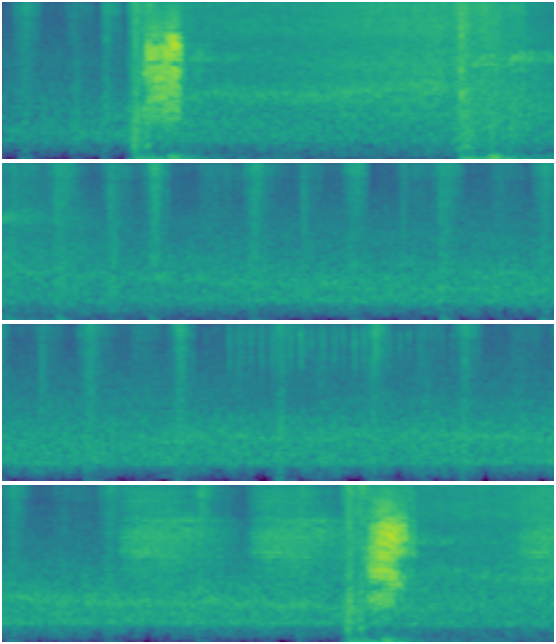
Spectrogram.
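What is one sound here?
An eagle lets out a sharp, high screech.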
